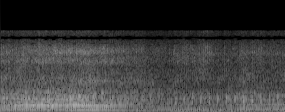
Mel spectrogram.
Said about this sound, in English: That is one of our new bombing planes. Now arriving for establishing our Purple Triangle Kingdom.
